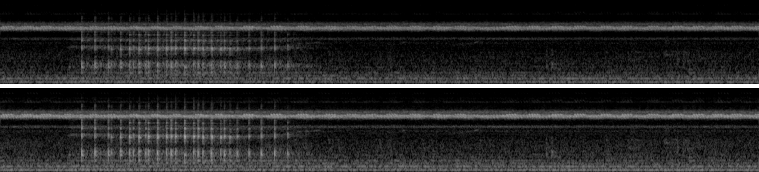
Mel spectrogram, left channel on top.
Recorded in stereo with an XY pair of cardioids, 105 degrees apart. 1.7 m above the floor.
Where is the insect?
40° right, 1.0 m.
